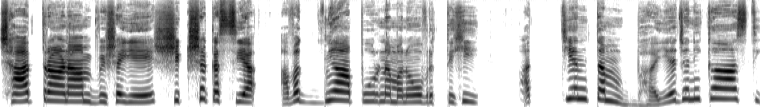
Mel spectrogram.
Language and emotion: Sanskrit, disgusted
